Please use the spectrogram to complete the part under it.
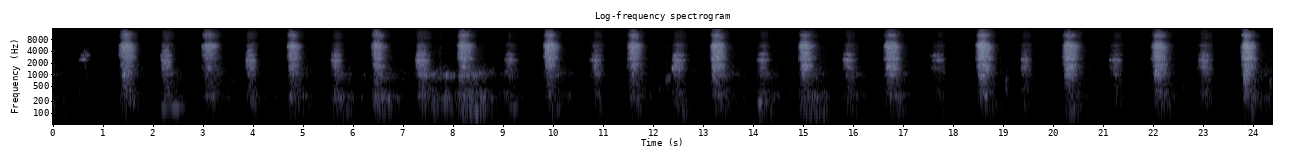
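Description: Rhythmic nasal breathing during a Kundalini yoga stress set, about two dozen sharp, forceful nose breaths in a steady pulse, close and clear, with no talking.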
